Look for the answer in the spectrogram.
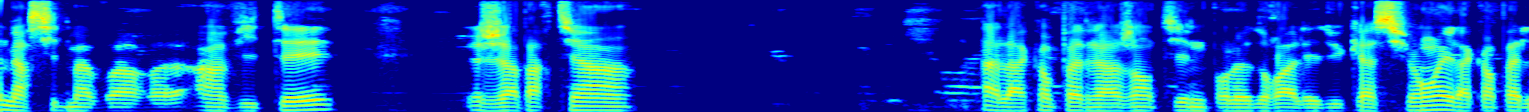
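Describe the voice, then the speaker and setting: A man interpreting a panel discussion in real time from an interpreter's booth, with a fairly low voice. He talks in halting bursts, pausing and restarting as he keeps up with the speakers. The sound is dry and close, with no room around it. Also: clean tone, no room sound. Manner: halting delivery with frequent pauses and restarts. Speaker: conference interpreter.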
